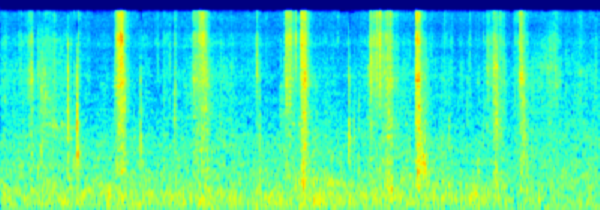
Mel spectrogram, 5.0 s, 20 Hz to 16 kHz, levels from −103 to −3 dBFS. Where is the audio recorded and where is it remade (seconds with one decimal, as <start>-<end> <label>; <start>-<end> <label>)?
0.0-0.4 recorded; 0.4-2.9 remade; 2.9-5.0 recorded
